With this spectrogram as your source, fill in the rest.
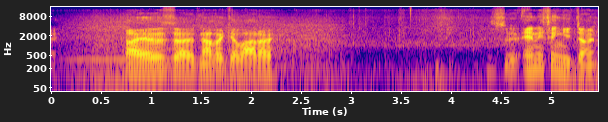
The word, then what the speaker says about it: Gallardo: Is that Gallardo? Oh yeah, look, oh, it's a Gallardo manifold, yeah. Wrecked a few Gallardos, have you? Yeah. How do you actually pronounce it? Is it Gallardo? Gallardo. Gallardo.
